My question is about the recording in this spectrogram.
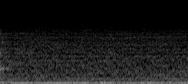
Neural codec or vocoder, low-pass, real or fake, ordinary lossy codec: codec, 16 kHz, 16 kbps, FreqCodec, larger model; none; fake; none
